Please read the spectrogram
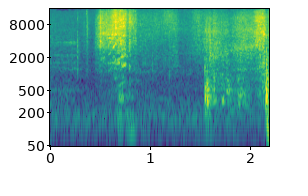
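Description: Books being handled: a book cover scraping and sliding against other books and paper, faint about half a second in and louder near the end.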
